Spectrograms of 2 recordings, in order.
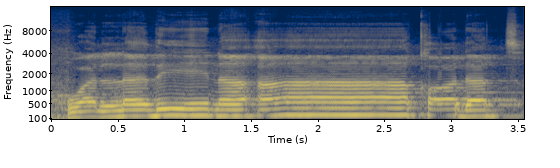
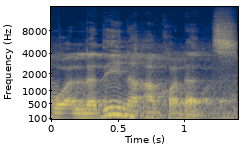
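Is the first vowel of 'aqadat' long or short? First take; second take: long; short. First: The first vowel of aqadat is held long. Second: The first vowel of aqadat is kept short. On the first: Those with whom you made a pledge of allegiance. The speaker calls it wrong. "Itu saya baca panjang" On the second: Those about whom you swore an oath. The speaker calls it right. "Jangan dibaca aqadatnya panjang, walakin ikra"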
